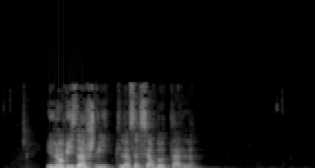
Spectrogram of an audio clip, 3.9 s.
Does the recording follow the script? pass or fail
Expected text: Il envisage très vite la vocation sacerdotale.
fail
